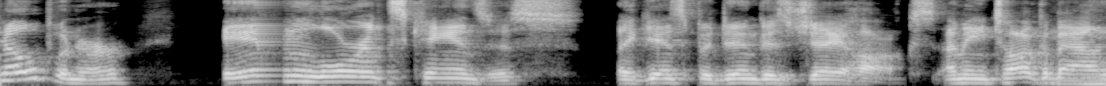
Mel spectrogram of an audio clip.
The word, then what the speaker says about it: Bidunga: Well, speaking of Bedunga or is it Bedonga? I think it is Bedunga. Is that how you pronounce it? I think it is Bedunga. It's just it's it's Yeah, so it's Bedunga.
